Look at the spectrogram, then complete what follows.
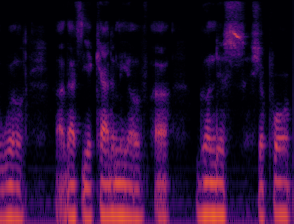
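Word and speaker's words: Gundishapur: That's the Academy of Gundis Shapur, it's pronounced Jundis Shapur, Gundis Shapur.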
